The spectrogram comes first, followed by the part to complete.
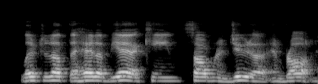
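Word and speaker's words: Jehoiachin: of the Exile of yakeen pronounced J Hakeem sovereign of Judah in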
